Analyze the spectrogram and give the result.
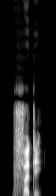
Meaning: to get stuck with
- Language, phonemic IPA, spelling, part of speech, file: French, /fa.de/, fader, verb, LL-Q150 (fra)-fader.wav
